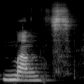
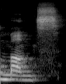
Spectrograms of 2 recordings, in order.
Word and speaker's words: months: months months months months so what you can do with this similar to sixth is cut the th so some natives when they're speaking quite quickly they may say months I'm staying there for four months for example I'm staying there for four months I'm staying there for four months so cut that th it's a lot easier in Rapid speech so feel free to do that as well but if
